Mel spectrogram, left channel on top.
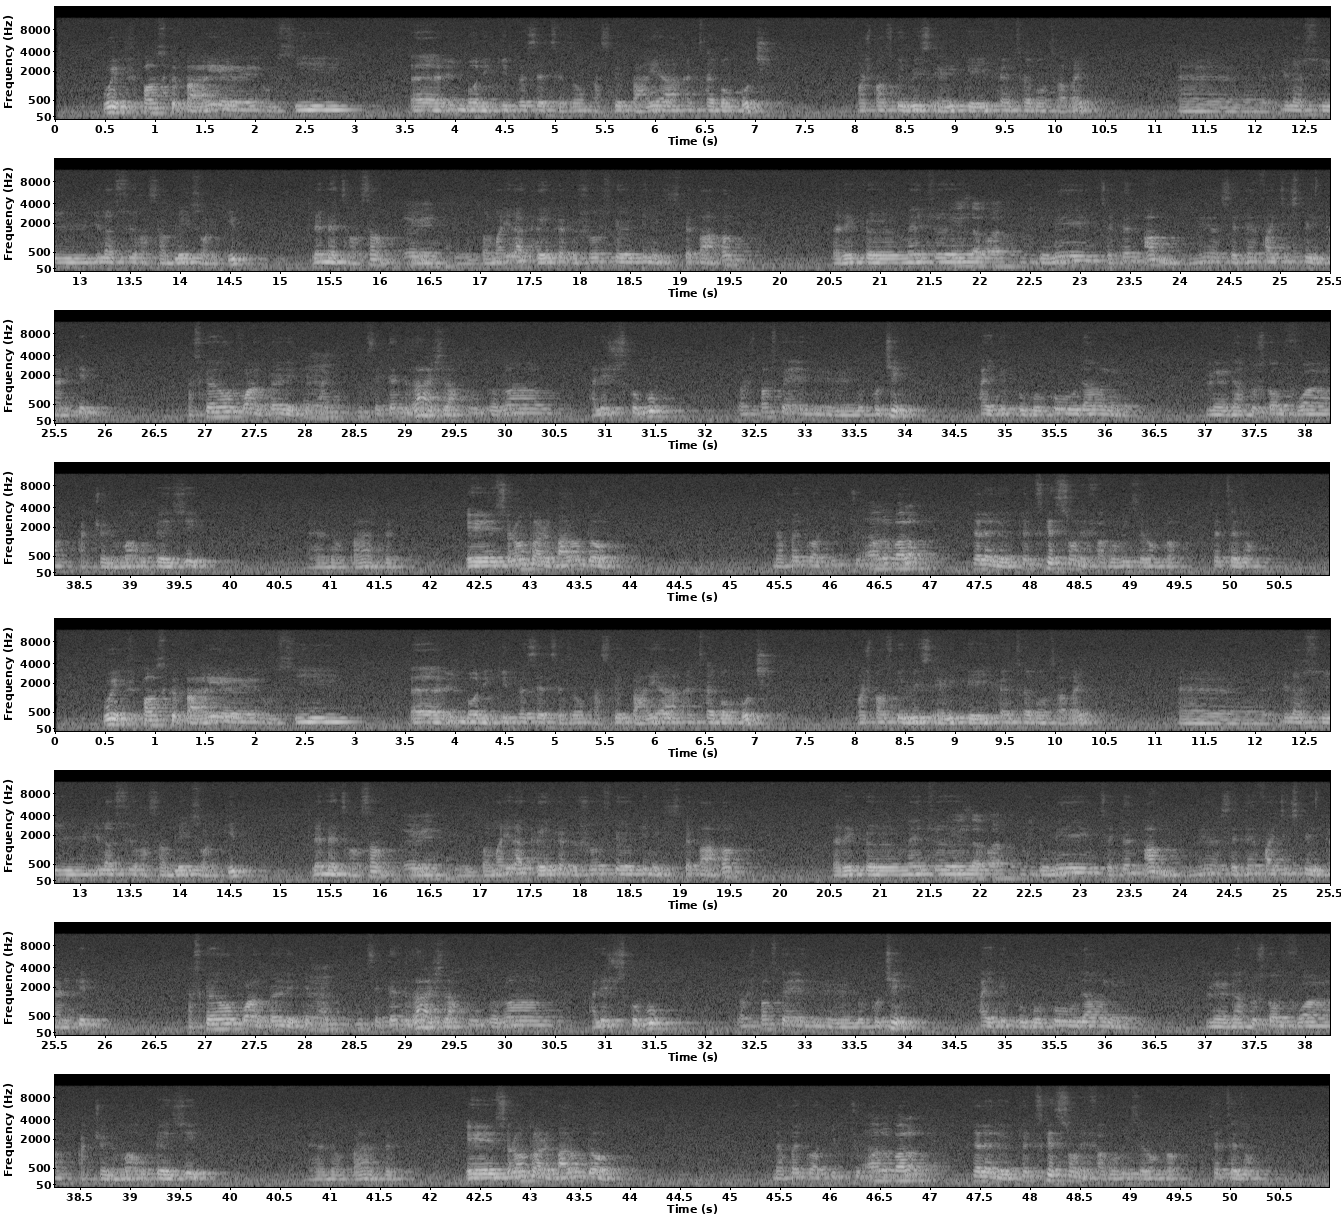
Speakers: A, on the right; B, on the left.
A: Oui, je pense que Paris est aussi euh, une bonne équipe cette saison parce que Paris a un très bon coach. Moi, je pense que Luis Enrique, il fait un très bon travail. Euh, il a
B: Mhm.
A: su, il a su rassembler son équipe, les mettre ensemble.
B: Oui,
A: Et,
B: oui,
A: et vraiment, il a créé quelque chose que- qui n'existait pas avant. C'est-à-dire que Maître euh,
B: Oui, c'est vrai.
A: veut donner une certaine âme, donner un certain fighting spirit à l'équipe. Parce qu'on voit un peu l'équipe
B: Mhm.
A: a une, une certaine rage là pour vraiment aller jusqu'au bout. Donc je pense que le, le coaching a été pour beaucoup dans le, le dans tout ce qu'on voit actuellement au PSG. hein. donc voilà un peu. Et selon toi, le Ballon d'Or, d'après toi, qui tu
B: Ah,
A: penses
B: le ballon,
A: que quel est le que- quels sont les favoris selon toi cette saison?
